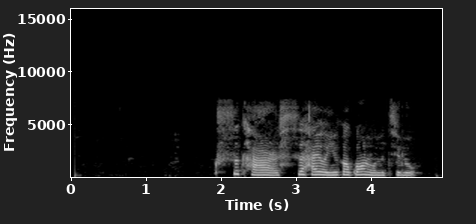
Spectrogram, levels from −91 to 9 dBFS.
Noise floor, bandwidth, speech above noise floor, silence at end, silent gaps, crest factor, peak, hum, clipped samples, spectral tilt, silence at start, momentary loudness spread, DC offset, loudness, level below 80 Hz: -81 dBFS; 7.6 kHz; 57 dB; 0.4 s; none; 20 dB; -8 dBFS; none; under 0.1%; -4.5 dB/octave; 1.9 s; 10 LU; under 0.1%; -25 LUFS; -76 dBFS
